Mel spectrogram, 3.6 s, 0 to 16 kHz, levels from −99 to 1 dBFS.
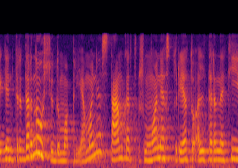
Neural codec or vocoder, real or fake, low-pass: none; real; 7.2 kHz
